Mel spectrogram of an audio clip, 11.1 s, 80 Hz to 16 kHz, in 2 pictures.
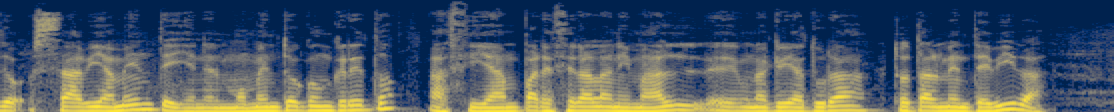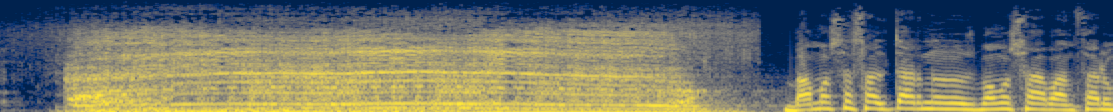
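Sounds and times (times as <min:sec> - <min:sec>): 
speech: 0:00.0 - 0:06.4, 0:09.5 - 0:11.1
Tyrannosaurus rex roar movie sound effect from tiger, lion, horse and seal sounds: 0:05.5 - 0:09.5.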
